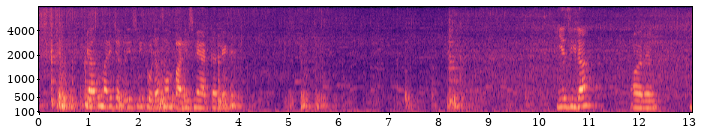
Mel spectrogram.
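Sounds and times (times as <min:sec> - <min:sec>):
spatula stirring and scraping: 0:00.0 - 0:06.3
onions sizzling in hot oil: 0:00.0 - 0:13.0.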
